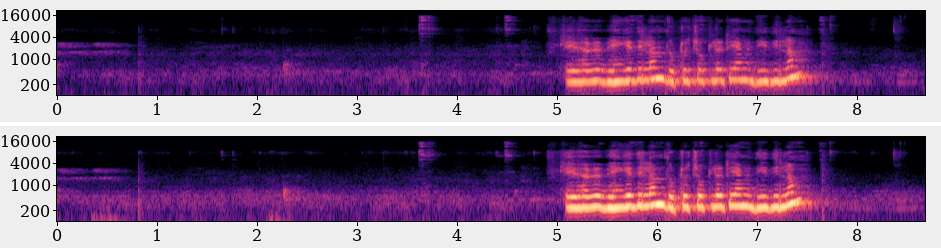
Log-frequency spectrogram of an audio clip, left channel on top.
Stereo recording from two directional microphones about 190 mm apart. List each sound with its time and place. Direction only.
5.0 s speech: 40° right (ahead or behind)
